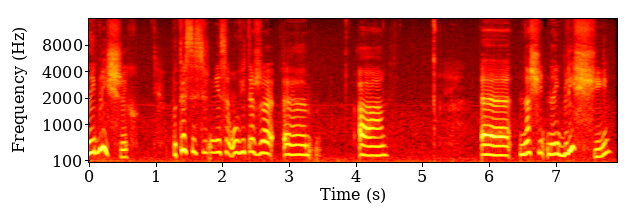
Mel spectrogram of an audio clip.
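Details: 41-year-old woman with aphasia after a stroke in 2009, self-described stroke survivor and aphasian; aphasia after stroke.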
